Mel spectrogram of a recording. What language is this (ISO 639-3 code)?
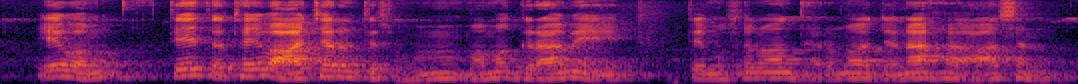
san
